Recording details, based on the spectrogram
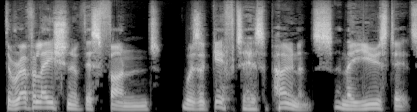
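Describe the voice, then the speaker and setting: A man's voice: mid-range voice, animated, fairly quick, no room sound, studio quality. A man co-hosting a casual history podcast, telling a story with plenty of asides and laughter. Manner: chatty, storytelling, laughs often. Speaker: podcast co-host.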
